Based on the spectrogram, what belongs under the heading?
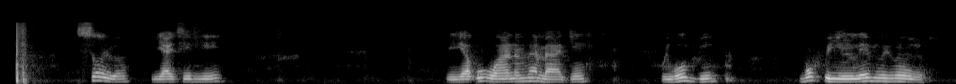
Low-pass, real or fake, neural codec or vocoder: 7.2 kHz; fake; codec, 16 kHz, 1.1 kbps, Voila-Tokenizer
